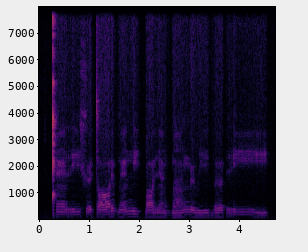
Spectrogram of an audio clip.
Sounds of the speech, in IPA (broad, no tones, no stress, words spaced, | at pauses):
ǃʼɛ̃riːxø tɒːɾɘ bɛ̃ nik͡pɒrʲã ɡ͡bãŋ͡møβiːbə | riː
